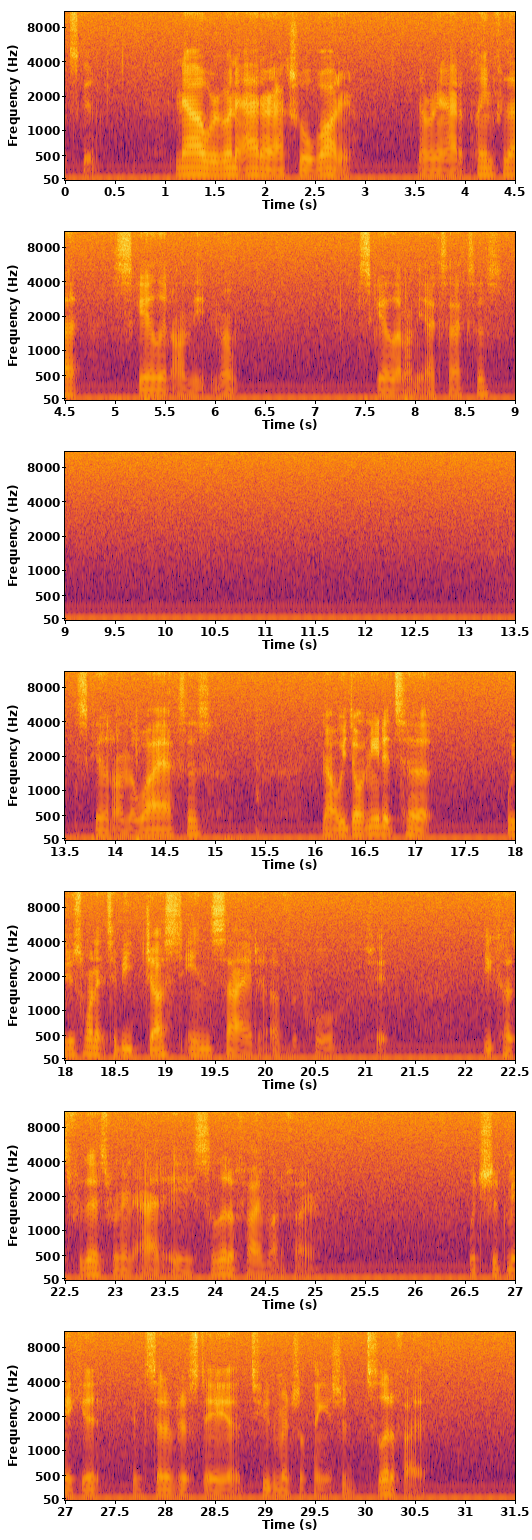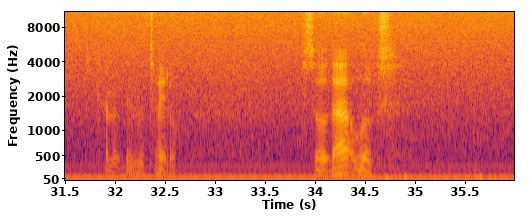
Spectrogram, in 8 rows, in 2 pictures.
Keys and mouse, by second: 3.8-5.1 middle drag, 4.8 a, 5.1 x, 7.3 s, 13.6 s, 18.6-20.0 middle drag, 20.0-21.1 drag, 21.1-22.1 middle drag, 24.8-26.1 middle drag, 26.7 middle click, 27.2 middle click, 27.3-29.2 middle drag, 30.5-31.7 drag, 32.3-33.4 middle drag.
